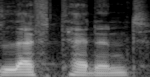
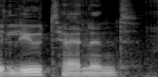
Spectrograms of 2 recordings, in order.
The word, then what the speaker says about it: lieutenant: Oh yeah, and the other one is left tenant. That some people say lieutenant. I usually say left tenant, but lieutenant objectively makes more sense because of the way it's written.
